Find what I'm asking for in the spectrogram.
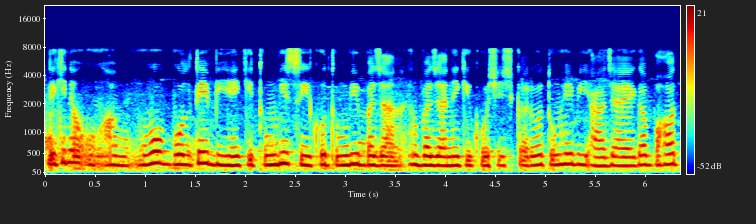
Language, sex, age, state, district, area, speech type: Hindi, female, 18-30, Bihar, Muzaffarpur, rural, spontaneous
